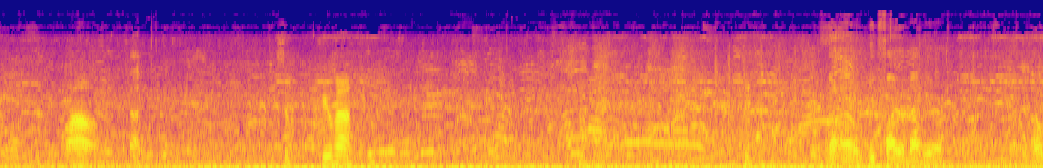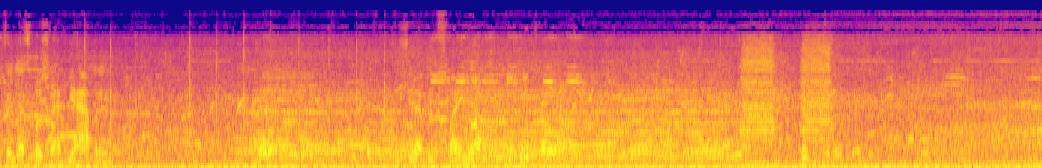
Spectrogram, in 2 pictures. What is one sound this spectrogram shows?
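A crowd of adults and children chatters and calls out nearby outdoors.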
